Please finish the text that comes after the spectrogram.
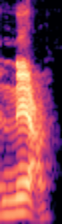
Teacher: عین گلے کے درمیان سے زور لگا کر عین کو نکالا جاتا ہے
